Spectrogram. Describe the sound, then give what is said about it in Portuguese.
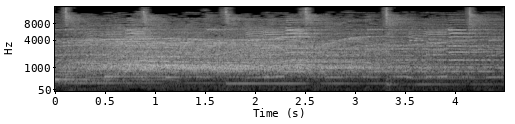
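A large crowd whoops and cheers loudly and steadily for several seconds, a dense wall of shouting voices with a few rising yells standing out, and no speech over it. It is the shout of the lovers on the Love Songs programme of Rádio Futebol na Canela. “Quero ver o grito dos apaixonados aí.”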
